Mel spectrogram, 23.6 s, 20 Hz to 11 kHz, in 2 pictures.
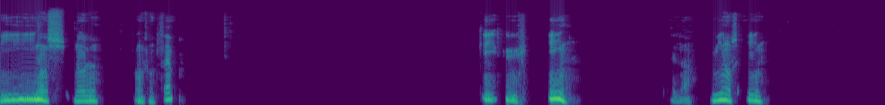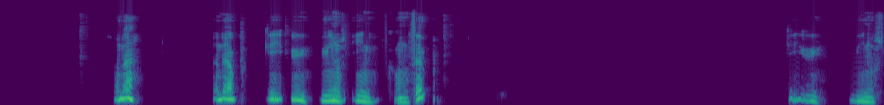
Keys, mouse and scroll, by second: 3.0 Return, 4.5 click, 6.3 g, 14.2 click, 15.3 g, 17.8 Return, 19.1 middle click, 19.9-20.9 scroll down 2, 20.9 click, 22.2 g.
